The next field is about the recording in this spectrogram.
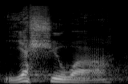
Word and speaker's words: Yeshua: The baby was to be named Jesus, or more correctly in Hebrew, Yeshua, or as we might pronounce it in English, Joshua.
